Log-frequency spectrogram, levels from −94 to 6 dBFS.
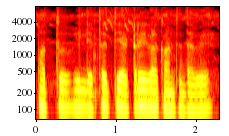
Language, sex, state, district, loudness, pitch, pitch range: Kannada, male, Karnataka, Koppal, -16 LUFS, 110 Hz, 100-115 Hz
